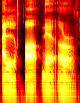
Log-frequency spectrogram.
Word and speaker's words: القدر: The dal is qalqala, is silent, and a qalqala letter, the sound of the qalqala letter will be half or less than half of its sound if it was fatha.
